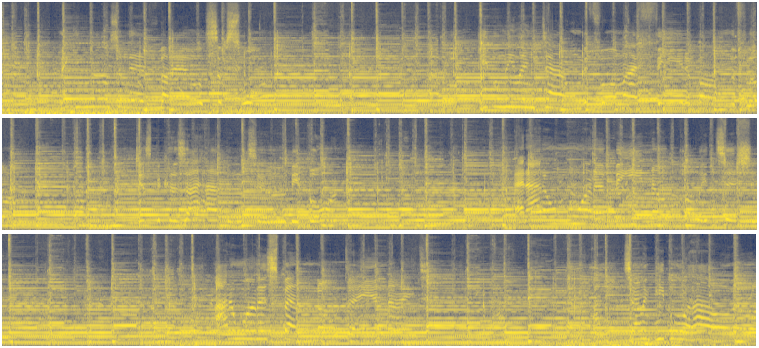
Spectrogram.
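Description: Acoustic guitar played live, a continuous run of chords and plucked notes as the opening of a song.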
